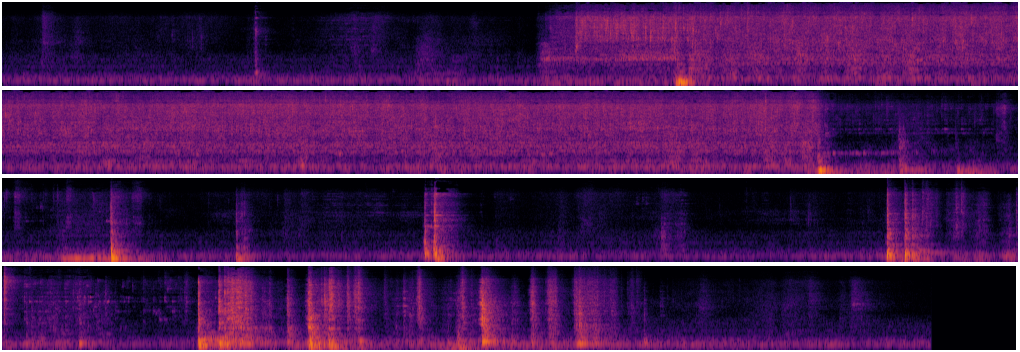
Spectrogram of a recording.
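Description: Kitchen tap running steadily into a stainless steel sink for about ten seconds, the light rinse that keeps newly planted popcorn seeds moist until they root into the growing medium. Then a string of sharp knocks and clinks as a ceramic plate and the steel sprouter tray are handled against the sink.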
